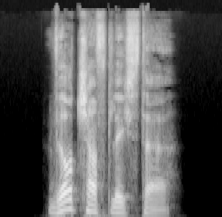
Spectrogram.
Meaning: inflection of wirtschaftlich: 1. strong/mixed nominative masculine singular superlative degree 2. strong genitive/dative feminine singular superlative degree
- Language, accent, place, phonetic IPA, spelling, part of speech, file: German, Germany, Berlin, [ˈvɪʁtʃaftlɪçstɐ], wirtschaftlichster, adjective, De-wirtschaftlichster.ogg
